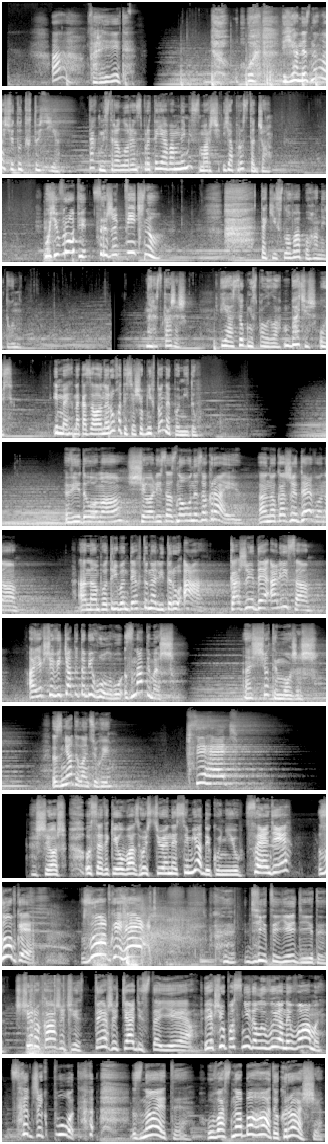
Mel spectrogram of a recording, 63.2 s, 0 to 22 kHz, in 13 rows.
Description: Voice probe.mp3
Жіноча
Маю приємний голос та чарівну посмішку.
